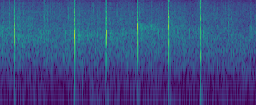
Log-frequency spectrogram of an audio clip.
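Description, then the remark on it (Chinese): Seven sharp claps in a steady, even rhythm, an audience clapping together in unison to wish director Fan Lixin a happy birthday, crisp with no talking. “对，刚好今天是范导生日，我想借助各位的掌声来祝范导生日快乐，好不好？”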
